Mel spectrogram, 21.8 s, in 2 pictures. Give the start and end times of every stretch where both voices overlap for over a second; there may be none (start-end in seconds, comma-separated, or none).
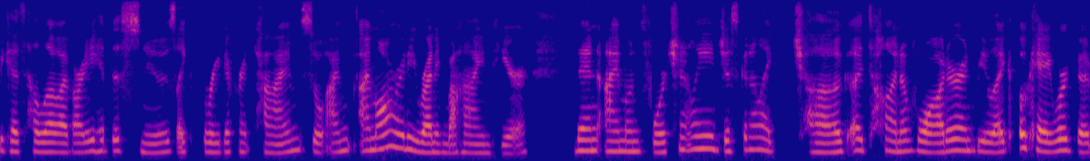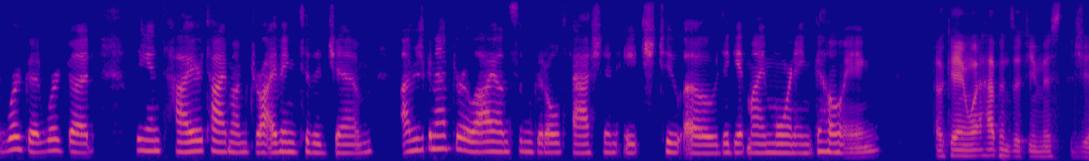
none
